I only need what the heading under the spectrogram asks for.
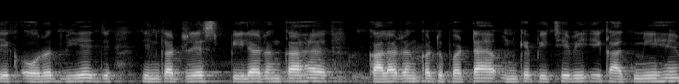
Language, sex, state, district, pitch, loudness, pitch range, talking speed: Hindi, male, Bihar, West Champaran, 140 Hz, -18 LUFS, 135-145 Hz, 195 wpm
